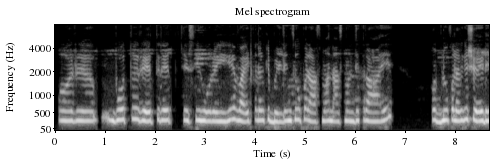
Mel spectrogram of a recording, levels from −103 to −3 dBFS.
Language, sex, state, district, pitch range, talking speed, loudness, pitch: Hindi, female, Bihar, Sitamarhi, 270-290 Hz, 180 wpm, -24 LUFS, 275 Hz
